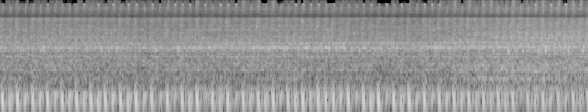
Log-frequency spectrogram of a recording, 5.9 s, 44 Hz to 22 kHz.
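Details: 2023 Honda Vario 125 new scooter at just over 1,000 km, idling: even, steady thumping about three pulses a second, no knocks or rattles; owner reckons it runs smoother than at 500 km, crediting correct break-in. Normal idle.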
